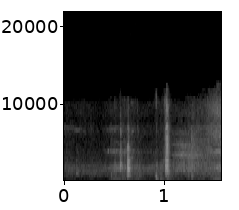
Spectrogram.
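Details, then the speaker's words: 2003 Volvo XC90 6-disc CD changer in the head unit showing DECK ERROR. Faint whirring and soft clicks on an eject attempt, but no disc comes out; an internal fault is suspected. "and it's doing something different to what it were before but I suspect there's a there's an internal fault with the uh with the dis player"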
